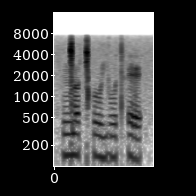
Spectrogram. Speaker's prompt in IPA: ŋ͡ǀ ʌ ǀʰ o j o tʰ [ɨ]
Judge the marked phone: incorrect: ɛ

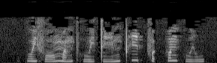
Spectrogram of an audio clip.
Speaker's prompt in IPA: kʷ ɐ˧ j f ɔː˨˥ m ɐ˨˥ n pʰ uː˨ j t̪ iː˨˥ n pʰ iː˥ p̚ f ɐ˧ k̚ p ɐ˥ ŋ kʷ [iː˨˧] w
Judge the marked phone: correct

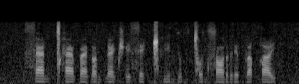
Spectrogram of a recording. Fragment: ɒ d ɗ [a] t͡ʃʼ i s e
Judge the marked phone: incorrect: æ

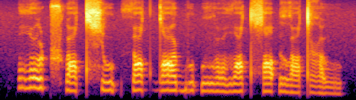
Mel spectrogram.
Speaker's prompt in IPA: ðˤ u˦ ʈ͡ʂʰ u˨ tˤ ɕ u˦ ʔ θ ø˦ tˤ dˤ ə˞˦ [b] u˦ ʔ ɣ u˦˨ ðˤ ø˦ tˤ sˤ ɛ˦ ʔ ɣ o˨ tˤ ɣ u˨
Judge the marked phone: correct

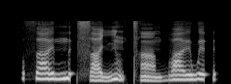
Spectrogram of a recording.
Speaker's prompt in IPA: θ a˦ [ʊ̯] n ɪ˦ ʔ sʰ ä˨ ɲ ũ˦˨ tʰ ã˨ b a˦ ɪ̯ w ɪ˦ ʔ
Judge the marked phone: incorrect: ɪ̯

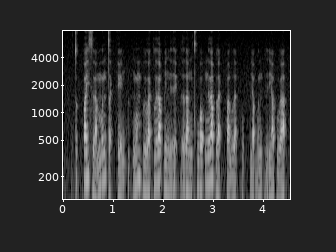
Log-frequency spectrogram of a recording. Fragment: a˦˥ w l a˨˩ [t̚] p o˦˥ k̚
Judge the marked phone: correct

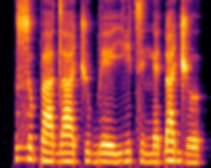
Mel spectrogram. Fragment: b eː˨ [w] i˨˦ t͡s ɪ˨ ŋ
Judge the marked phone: incorrect: j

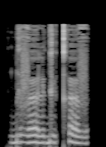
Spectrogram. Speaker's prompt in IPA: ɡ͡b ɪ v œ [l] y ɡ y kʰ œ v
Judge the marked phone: correct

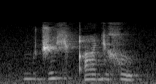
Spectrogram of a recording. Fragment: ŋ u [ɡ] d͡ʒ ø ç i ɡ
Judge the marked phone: incorrect: none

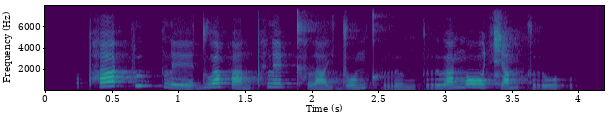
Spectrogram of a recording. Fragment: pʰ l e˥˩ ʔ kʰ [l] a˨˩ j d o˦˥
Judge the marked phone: correct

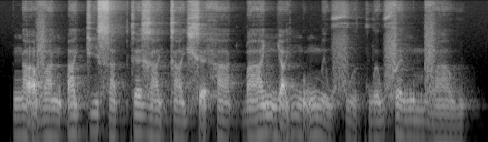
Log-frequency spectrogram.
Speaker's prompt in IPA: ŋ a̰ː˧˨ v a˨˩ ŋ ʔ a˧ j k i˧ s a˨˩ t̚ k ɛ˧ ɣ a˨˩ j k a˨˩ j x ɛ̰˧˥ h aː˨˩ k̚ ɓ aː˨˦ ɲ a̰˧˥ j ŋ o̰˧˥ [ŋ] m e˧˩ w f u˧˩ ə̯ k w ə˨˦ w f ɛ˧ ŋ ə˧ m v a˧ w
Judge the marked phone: correct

